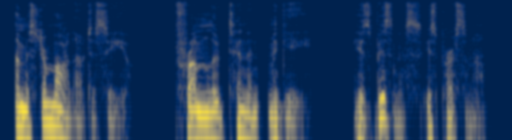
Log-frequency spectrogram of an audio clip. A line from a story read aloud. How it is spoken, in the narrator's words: Miss Fromsett said softly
